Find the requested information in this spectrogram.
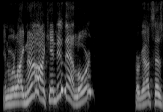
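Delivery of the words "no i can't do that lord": put-on much higher, childish no; a mock-whiny believer; whiny refusal. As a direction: whine back at God. We refuse God.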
